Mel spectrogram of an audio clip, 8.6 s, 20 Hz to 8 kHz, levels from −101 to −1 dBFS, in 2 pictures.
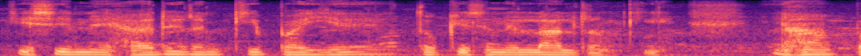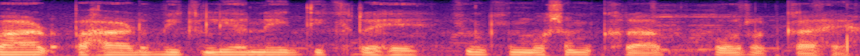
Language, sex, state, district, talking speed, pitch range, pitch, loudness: Hindi, male, Himachal Pradesh, Shimla, 180 wpm, 115-125 Hz, 120 Hz, -19 LUFS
